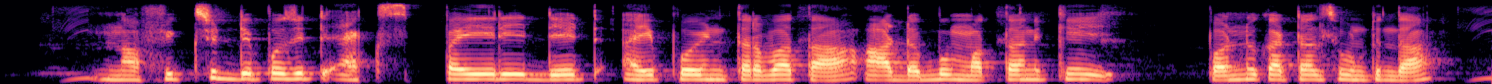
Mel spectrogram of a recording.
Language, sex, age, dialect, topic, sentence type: Telugu, male, 18-24, Utterandhra, banking, question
